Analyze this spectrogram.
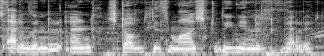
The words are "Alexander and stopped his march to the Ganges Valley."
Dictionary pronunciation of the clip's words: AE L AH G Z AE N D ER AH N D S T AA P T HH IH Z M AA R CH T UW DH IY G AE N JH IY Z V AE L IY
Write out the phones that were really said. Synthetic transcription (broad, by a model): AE L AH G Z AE N D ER AH N D S T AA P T HH IH Z M AA R CH T UW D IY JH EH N IY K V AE L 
